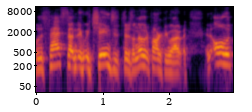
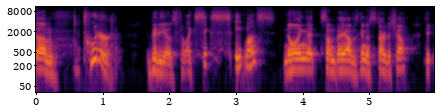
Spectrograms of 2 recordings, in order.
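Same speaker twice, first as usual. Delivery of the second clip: ordinary talk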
